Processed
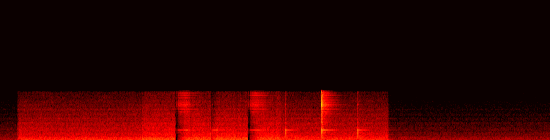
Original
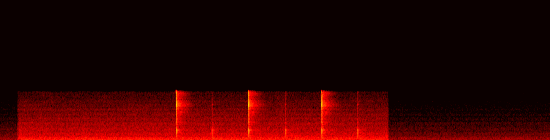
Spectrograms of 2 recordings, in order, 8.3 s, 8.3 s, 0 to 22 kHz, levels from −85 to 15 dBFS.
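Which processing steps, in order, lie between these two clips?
resonator 180 Hz, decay 0.57 s, harmonics odd, mix 60%; 2.13–4.21 negative-ratio compressor -51 dBFS, ratio -1; gain +8.5 dB

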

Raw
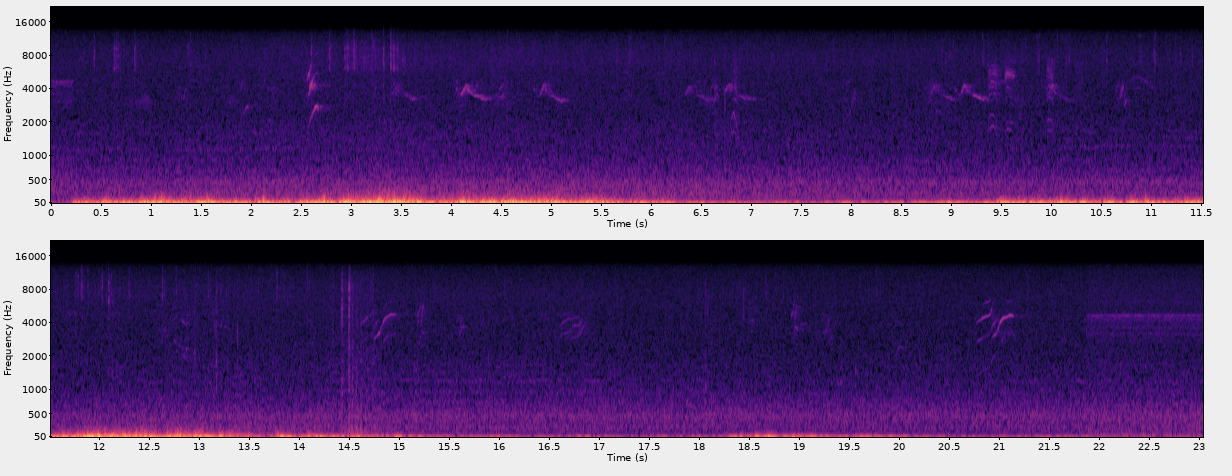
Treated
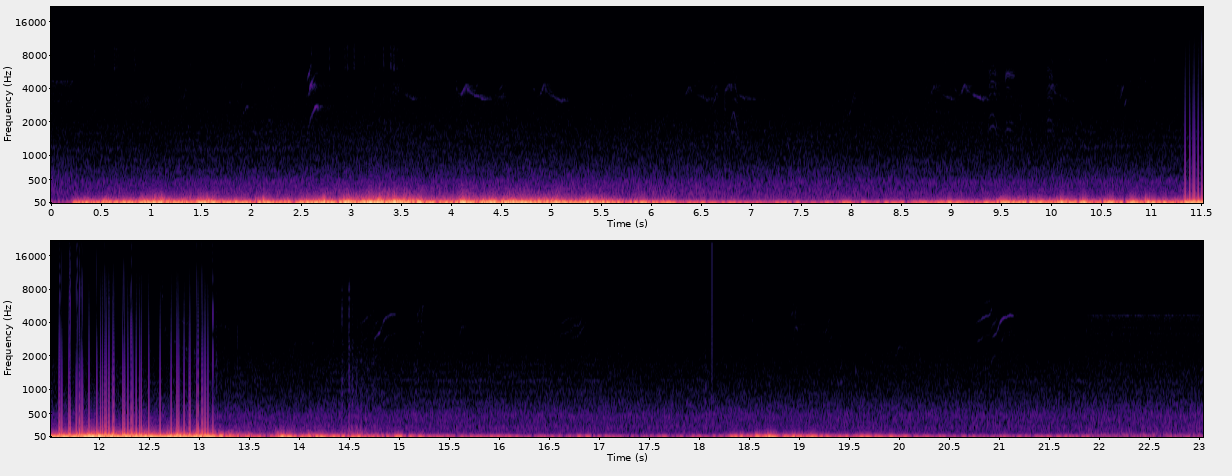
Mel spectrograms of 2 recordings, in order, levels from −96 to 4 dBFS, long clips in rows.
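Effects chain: 11.33–13.16 zero-crossing step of -18.5 dBFS; tilt -3 dB/oct; pops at 18.13, -19 dBFS; gain -15.5 dB

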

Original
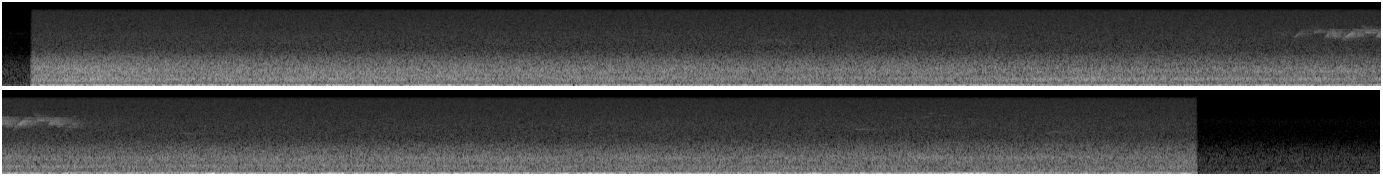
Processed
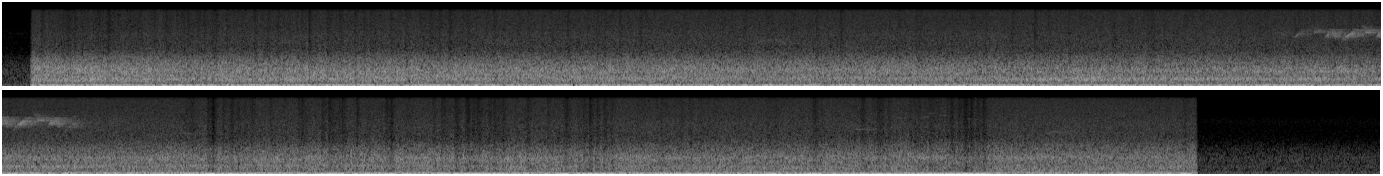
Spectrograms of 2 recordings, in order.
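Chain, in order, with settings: limiter -15.5 dBFS, peak gain reduction 10 dB

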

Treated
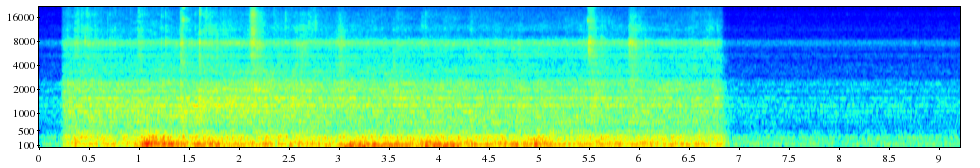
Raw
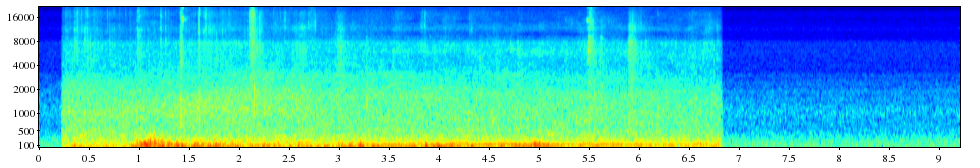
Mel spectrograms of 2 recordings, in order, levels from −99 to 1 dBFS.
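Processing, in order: minimum comb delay 6.5 ms; 3.05–4.21 low shelf 61 Hz +12 dB; reverb RT60 0.30 s, pre-delay 3 ms, DRR -2.5 dB; gain +1 dB

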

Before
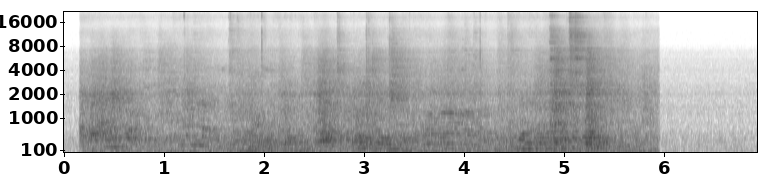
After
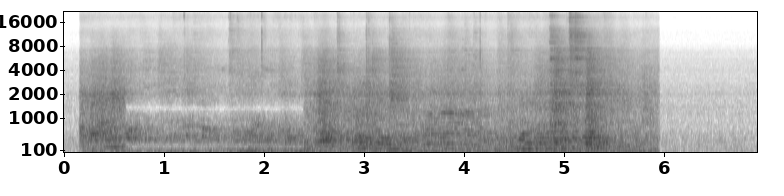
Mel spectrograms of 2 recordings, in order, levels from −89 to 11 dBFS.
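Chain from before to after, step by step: 0.62–2.41 fixed phaser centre 550 Hz, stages 4; gain +2 dB

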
